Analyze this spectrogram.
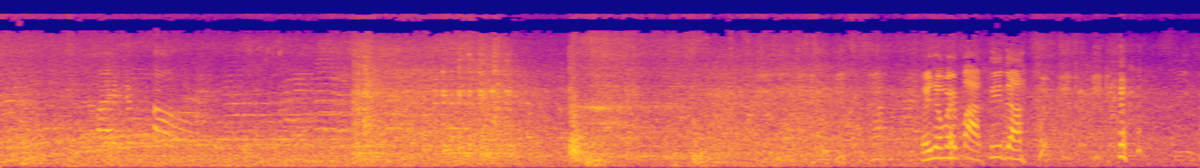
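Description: Riders on a swinging amusement ride scream and shriek.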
